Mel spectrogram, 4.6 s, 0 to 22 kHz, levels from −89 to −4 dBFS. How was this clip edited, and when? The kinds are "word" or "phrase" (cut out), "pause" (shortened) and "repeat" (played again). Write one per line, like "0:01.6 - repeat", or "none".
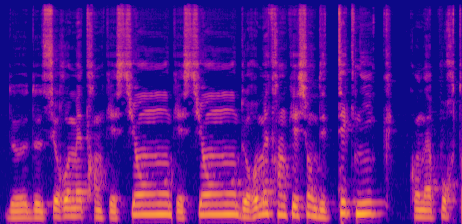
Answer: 0:01.7 - repeat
